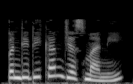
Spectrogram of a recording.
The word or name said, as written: pendidikan jasmani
